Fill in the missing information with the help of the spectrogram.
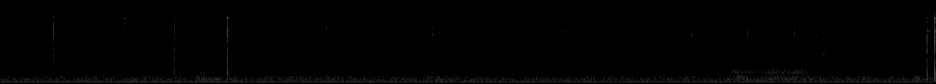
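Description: A small, hollow, green glazed ceramic salt shaker shaped like an alligator is held in both hands close to the microphone and tapped with long fingernails. Sparse, quiet, bright clinking taps sound over a steady low hum, with a few sharper taps standing out.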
